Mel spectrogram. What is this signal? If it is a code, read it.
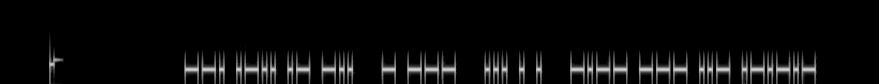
Morse code, heard as a keyed tone, about 28 wpm, 700 Hz. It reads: GLAD TO SEE YOU.
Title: Sentences from Top 800 Words 28wpm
